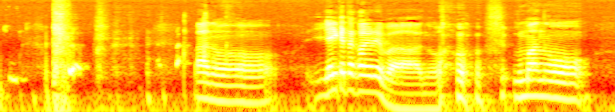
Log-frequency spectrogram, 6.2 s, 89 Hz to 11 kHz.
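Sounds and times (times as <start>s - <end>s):
person imitating a dog's sneeze: 0.0s - 1.0s
speech: 2.0s - 6.0s.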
